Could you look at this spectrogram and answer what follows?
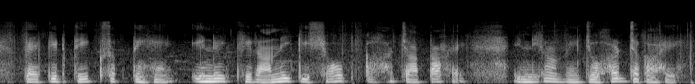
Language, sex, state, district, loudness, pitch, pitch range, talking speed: Hindi, male, Uttar Pradesh, Muzaffarnagar, -17 LUFS, 120 Hz, 110-135 Hz, 145 wpm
